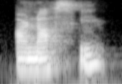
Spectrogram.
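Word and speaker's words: Aronofsky: How do you pronounce his last name? – Aronovsky. – Aronovsky. – Arnofsky. Arnofsky, yeah. Arnofsky. Okay, I haven't seen The Fountain.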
